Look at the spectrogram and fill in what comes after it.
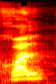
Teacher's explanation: قلقلہ نہیں یہاں ہونا چاہیے، لام پہ آواز ساکن ہو جائے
